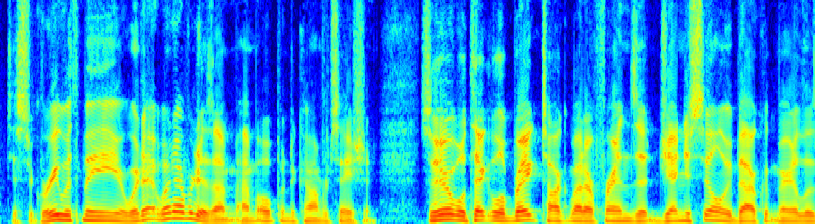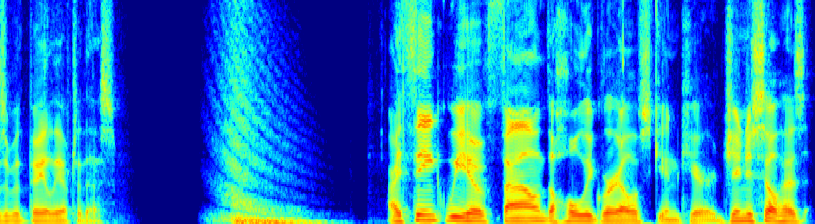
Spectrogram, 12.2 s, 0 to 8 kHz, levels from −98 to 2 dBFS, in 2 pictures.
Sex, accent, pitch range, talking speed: male, American, 100-130 Hz, 225 wpm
